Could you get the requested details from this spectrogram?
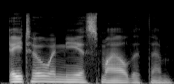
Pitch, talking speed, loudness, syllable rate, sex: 105 Hz, 275 wpm, -19 LUFS, 6.6 syllables/s, male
